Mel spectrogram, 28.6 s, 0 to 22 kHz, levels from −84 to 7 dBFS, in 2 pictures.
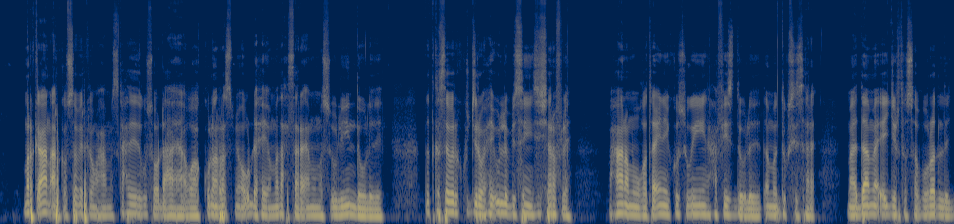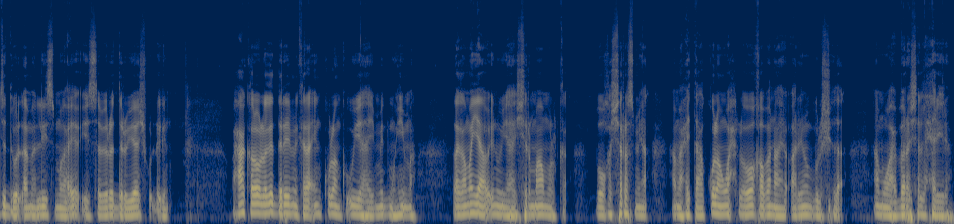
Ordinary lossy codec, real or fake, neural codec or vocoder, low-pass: none; fake; vocoder, 44.1 kHz, 128 mel bands every 256 samples, BigVGAN v2; none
